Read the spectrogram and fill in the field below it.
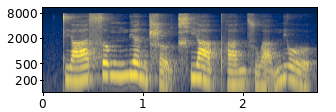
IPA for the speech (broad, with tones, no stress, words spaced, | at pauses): t̪jä˧˥ sɤ˥ŋn̪jɛ˥˩n ʂɤ̰˨˩t͡ɕʰjä˥˩ pʰa˧˥nswä̰˨˩ n̪jo˥˩ʊ̯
